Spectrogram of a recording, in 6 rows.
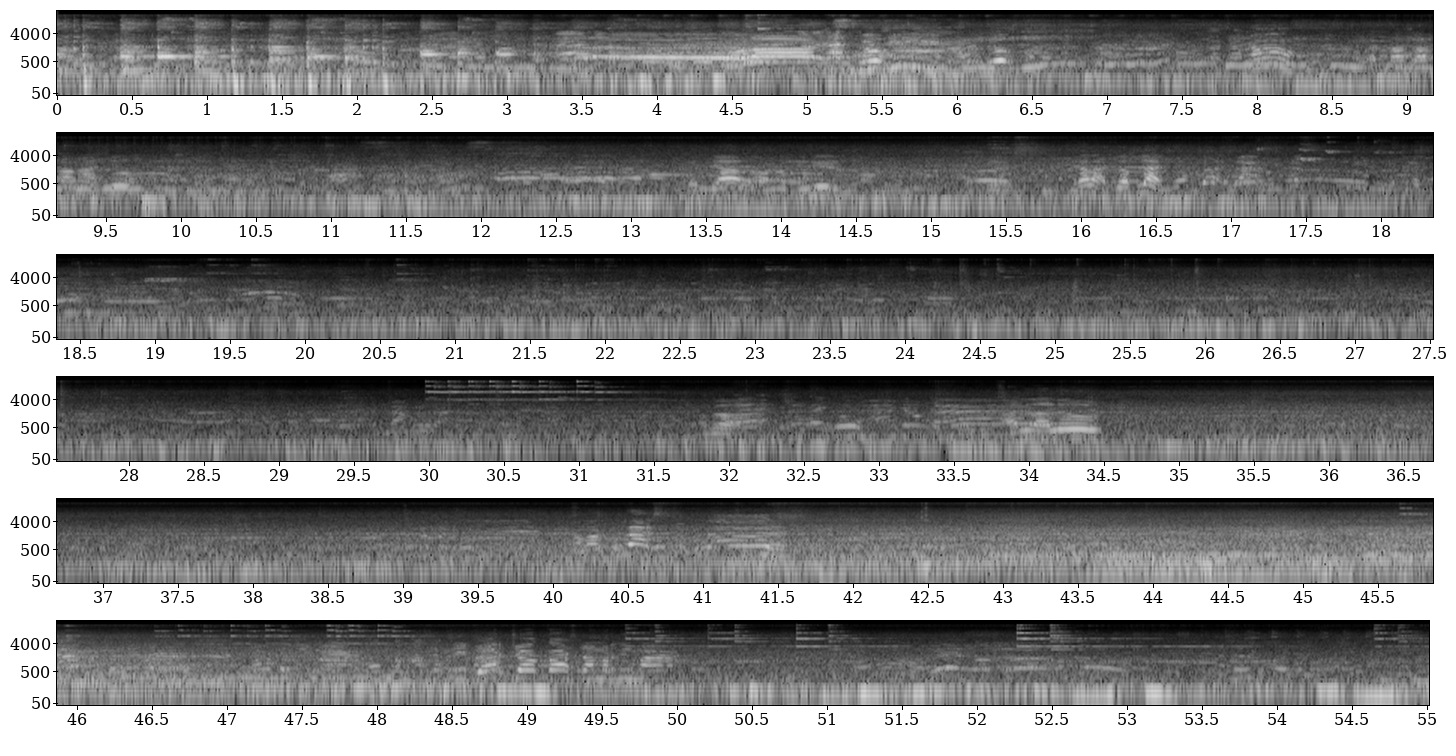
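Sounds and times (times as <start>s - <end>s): steady low street rumble: 0.0s - 55.0s
bicycle bells ringing: 29.9s - 32.0s, 45.1s - 55.0s.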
